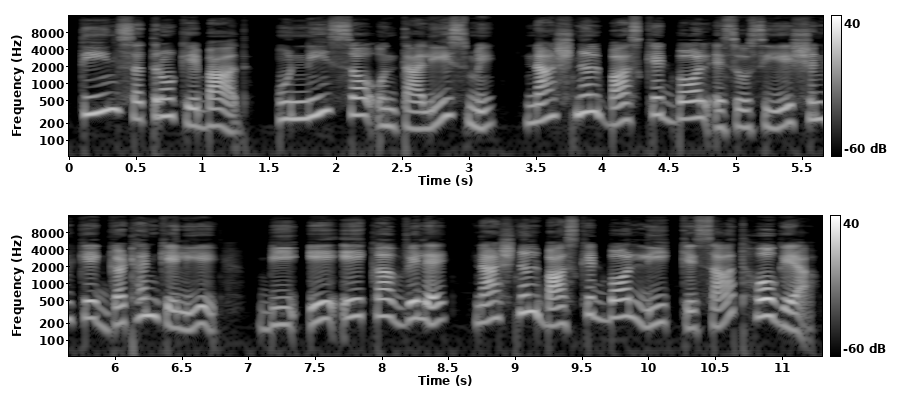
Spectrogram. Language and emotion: Hindi, neutral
